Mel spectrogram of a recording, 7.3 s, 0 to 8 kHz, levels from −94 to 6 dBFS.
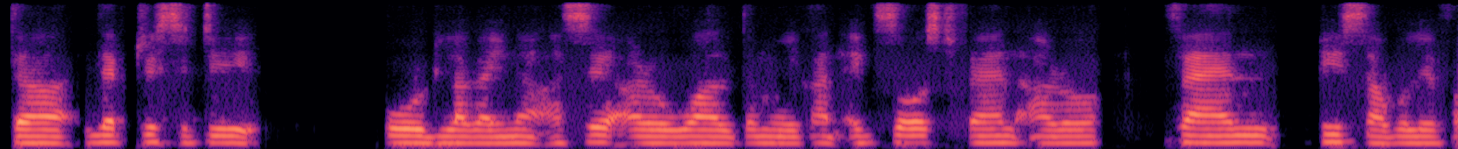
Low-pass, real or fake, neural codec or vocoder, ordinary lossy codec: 7.2 kHz; real; none; none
